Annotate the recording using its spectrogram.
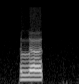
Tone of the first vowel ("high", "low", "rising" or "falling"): rising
